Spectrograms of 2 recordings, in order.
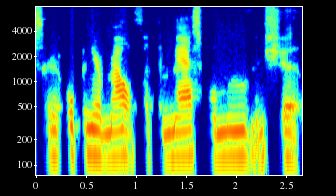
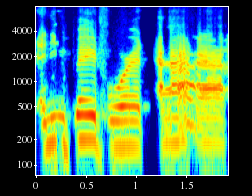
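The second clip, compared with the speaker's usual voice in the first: louder taunting scarer voice; louder mock monster jab; heckling back; 4 semitones higher, 4 dB louder, slower than usual. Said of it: "I looked at him and said".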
